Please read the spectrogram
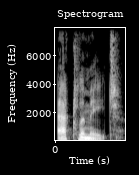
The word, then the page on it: acclimate: British English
